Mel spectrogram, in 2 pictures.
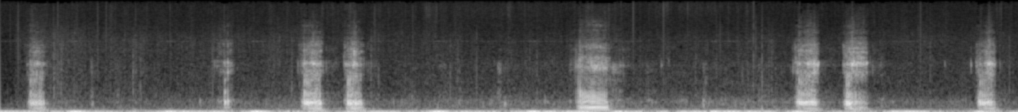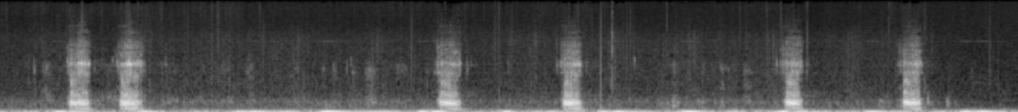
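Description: A cow reindeer grunts over and over, short gruff bursts coming in an uneven rhythm, sometimes in quick pairs, against a steady outdoor hiss like light rain.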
